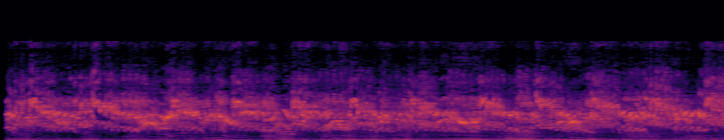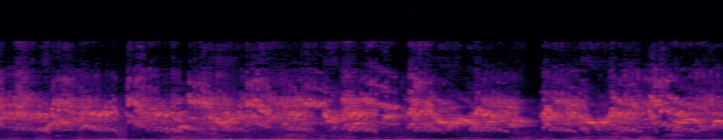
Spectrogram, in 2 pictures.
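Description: Budgerigar chicks give a constant chorus of shrill, raspy begging squawks.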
